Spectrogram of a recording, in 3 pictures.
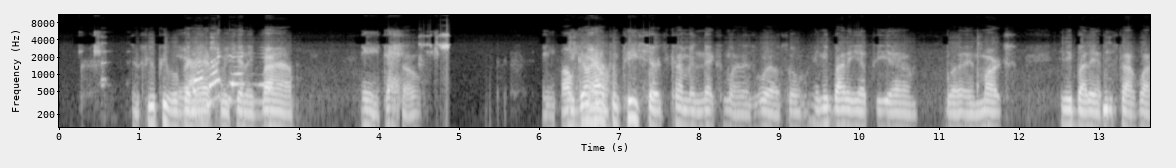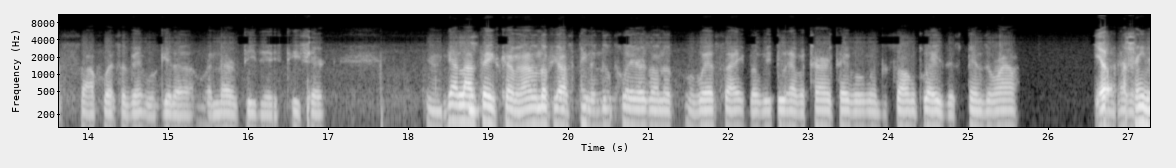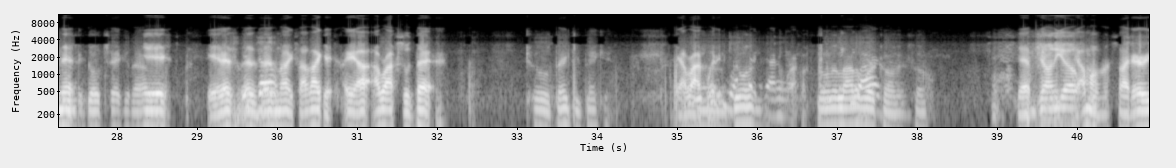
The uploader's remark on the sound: NerveDJs Jan 16th Conference Call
